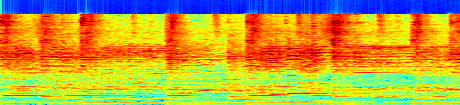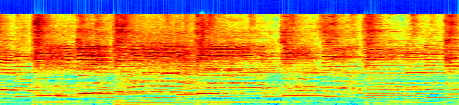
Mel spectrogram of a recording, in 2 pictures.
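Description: A choir singing Christian music, with long held chords over a steady low note.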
